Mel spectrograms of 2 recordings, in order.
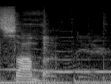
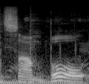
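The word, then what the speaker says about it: sambal: that goes with the meals and I was mispronouncing it for 3 months before I was corrected I was calling it Samba I was told in a light-hearted manner that Samba is a Latin American dance and sambul is the Indonesian sauce that I was eating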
